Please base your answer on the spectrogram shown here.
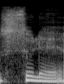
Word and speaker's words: Soler: On va en parler ce soir avec Soler. Il s'appelle Comme le soleil, mais ça s'écrit S-O-L-E-R.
